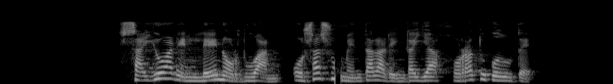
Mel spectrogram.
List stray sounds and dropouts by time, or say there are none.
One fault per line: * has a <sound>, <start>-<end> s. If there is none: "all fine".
* has a dropout, 3.3-3.4 s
